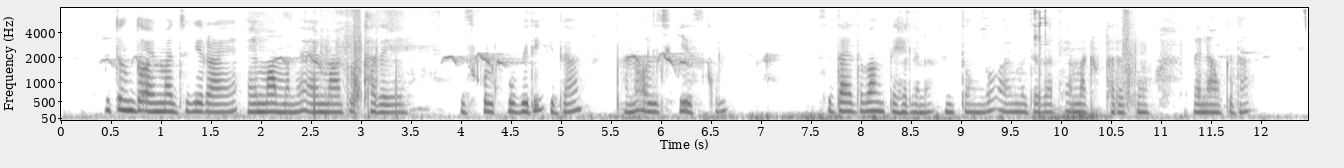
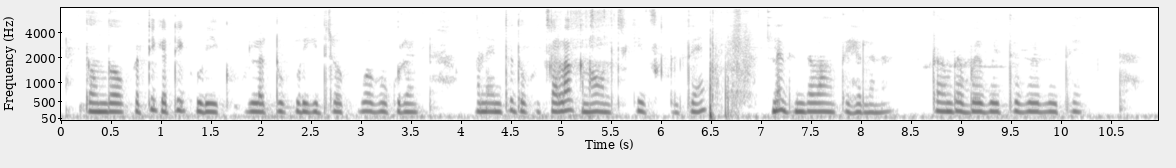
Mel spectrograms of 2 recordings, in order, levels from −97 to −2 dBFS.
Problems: constant background noise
